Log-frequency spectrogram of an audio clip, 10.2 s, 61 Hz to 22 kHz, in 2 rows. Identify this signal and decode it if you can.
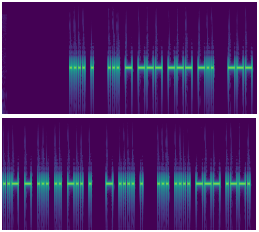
Morse code, heard as a keyed tone, about 28 wpm, 700 Hz. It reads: HE STOOD OUTSIDE THE SHOP
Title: Sentences from Top 1600 Words 28wpm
